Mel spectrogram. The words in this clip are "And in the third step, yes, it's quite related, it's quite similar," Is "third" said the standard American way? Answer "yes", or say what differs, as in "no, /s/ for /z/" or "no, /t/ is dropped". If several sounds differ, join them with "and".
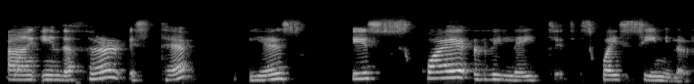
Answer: yes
